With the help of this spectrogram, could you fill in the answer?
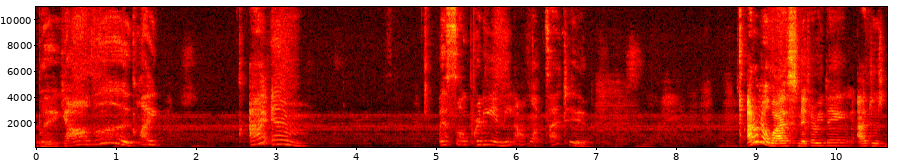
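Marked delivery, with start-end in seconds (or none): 0.0-6.9 high, soft and awed, sinking to a whisper; awed hush. Real, not acted. To viewers over the pretty palette, a high awed whisper. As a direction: marvel under your breath at it.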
